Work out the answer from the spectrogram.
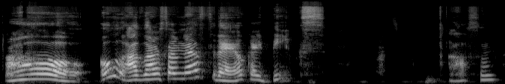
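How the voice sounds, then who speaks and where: Raspy-voiced woman hosting a chat. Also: on the high side, animated, measured pace, a bit bright. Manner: curious, reads viewer comments aloud, laughs easily. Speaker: host. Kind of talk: casual live interview.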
